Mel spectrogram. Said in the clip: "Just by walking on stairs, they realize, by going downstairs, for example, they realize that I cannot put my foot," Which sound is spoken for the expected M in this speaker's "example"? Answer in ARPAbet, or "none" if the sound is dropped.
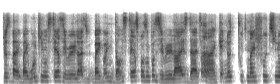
none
